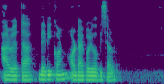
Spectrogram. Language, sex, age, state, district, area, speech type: Assamese, male, 18-30, Assam, Sonitpur, rural, spontaneous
